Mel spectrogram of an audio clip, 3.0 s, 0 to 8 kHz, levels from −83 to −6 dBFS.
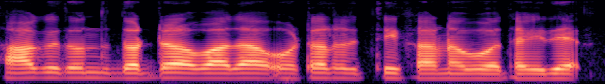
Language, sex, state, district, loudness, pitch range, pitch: Kannada, male, Karnataka, Koppal, -17 LUFS, 130-145 Hz, 140 Hz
